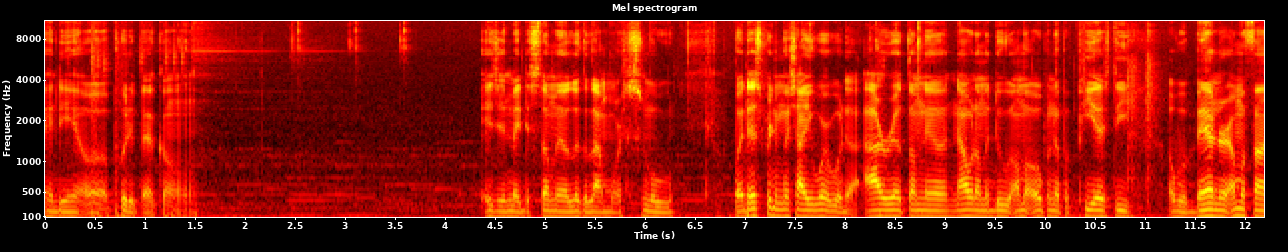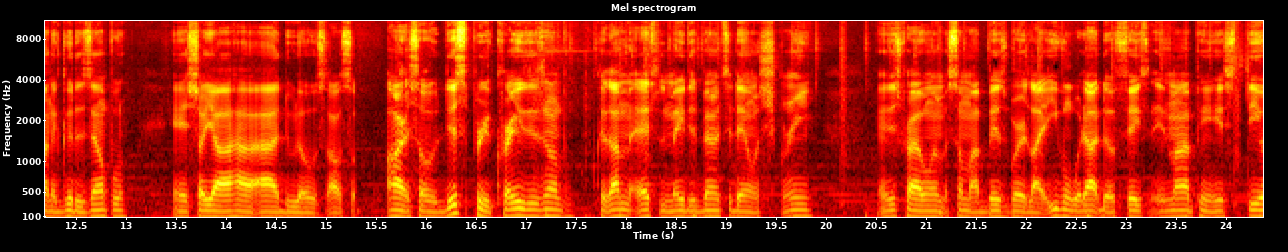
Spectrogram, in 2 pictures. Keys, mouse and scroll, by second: 1.4 click, 2.5 click, 3.1 click, 3.6 click, 5.4 click, 7.6 click, 8.3 click, 18.0 click, 18.5 click, 20.6 click, 21.1 click, 23.2 click, 24.1 click.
